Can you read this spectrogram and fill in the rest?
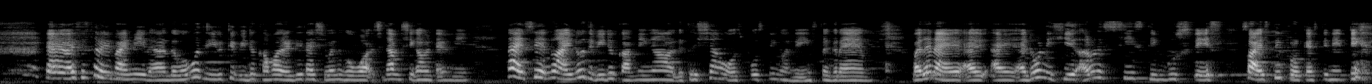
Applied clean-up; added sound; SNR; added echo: classical method WPE with log-MMSE.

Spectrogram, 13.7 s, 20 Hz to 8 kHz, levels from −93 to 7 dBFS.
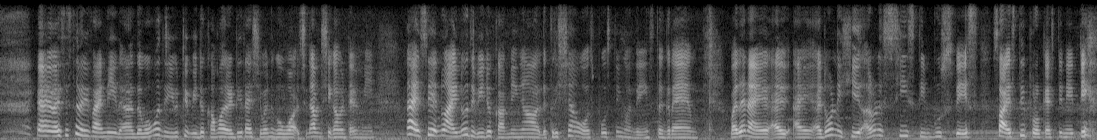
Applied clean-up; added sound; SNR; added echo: none; none; none; none.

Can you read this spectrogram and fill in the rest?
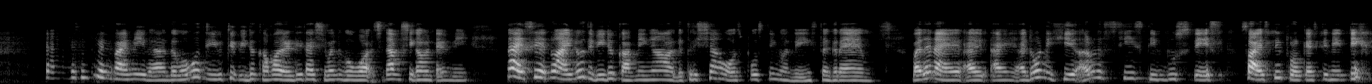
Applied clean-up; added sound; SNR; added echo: neural mask model DeepFilterNet 3.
